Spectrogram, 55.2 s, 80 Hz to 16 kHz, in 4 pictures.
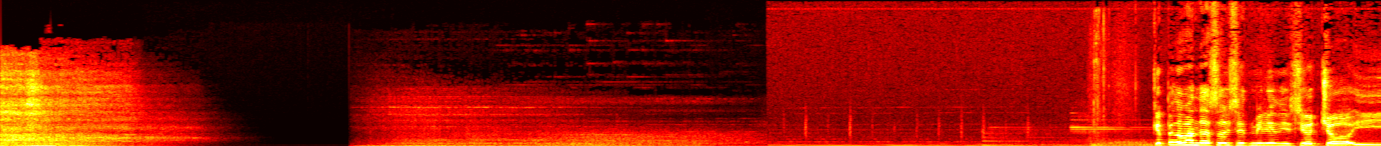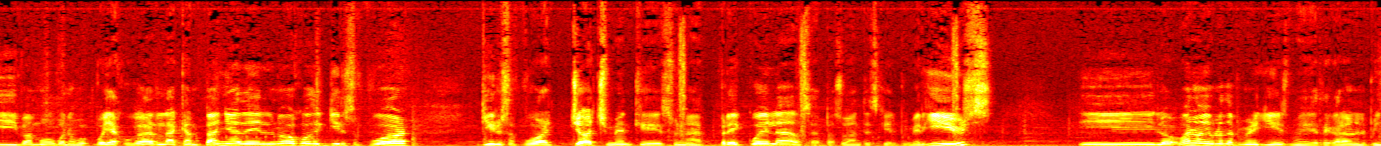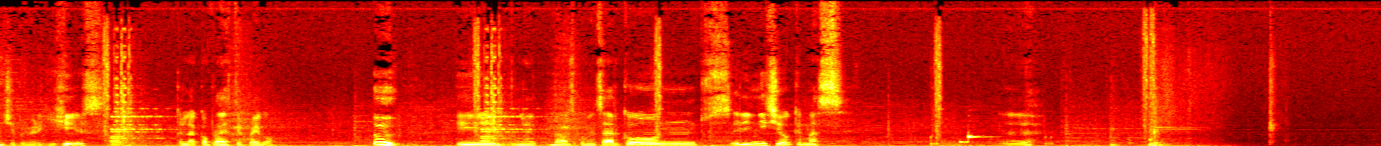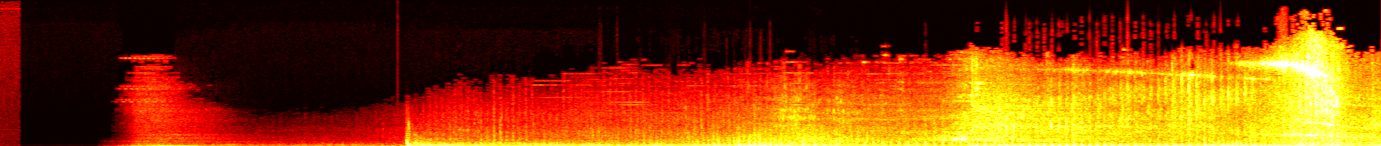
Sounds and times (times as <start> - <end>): Music: 7.5 - 40.1
Speech: 11.6 - 17.9, 18.6 - 23.7, 24.6 - 28.7, 29.4 - 30.4, 31.4 - 31.6, 32.2 - 36.1, 37.6 - 38.0.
